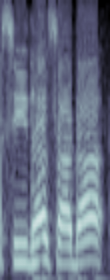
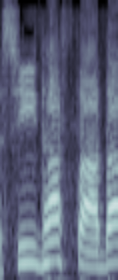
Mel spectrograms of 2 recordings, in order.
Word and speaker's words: सीधा सादा: सीधा साधा आदमी है अरे भैया सीधा साधा नहीं होता है सीधा सादा होता है सीधा साधा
